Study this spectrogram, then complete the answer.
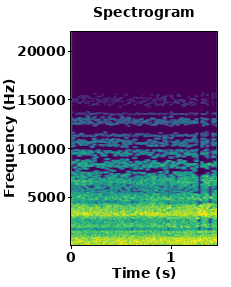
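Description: Large sea waves surge and break against rocks on an Australian fishing shore, a loud, continuous roaring wash with some wind noise on the microphone.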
